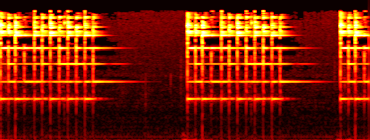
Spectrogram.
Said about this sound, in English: Super bonus. Pick up super bonus. That sounds like a school bell.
